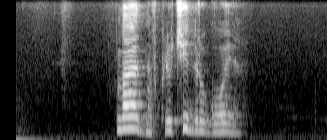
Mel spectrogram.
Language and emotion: Russian, sad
